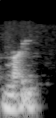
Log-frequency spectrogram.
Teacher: nuestra palabra para maíz es así, con el énfasis, el acento en la i · el tono se le da a la i, al momento de hablar, entonces debe de llevar acento ortográfico, ¿de acuerdo?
